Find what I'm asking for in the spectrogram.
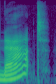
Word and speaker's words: gnat: So you had that first, the initial K, and then the G-H representing a H sound, so knicht, and the initial G in gnat was actually pronounced at one point, so it was a gnat.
